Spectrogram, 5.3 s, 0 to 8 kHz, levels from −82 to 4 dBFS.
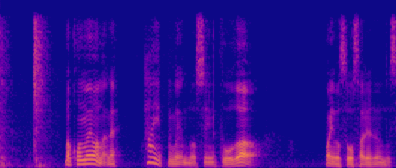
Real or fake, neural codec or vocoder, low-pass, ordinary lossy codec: fake; codec, 16 kHz, 1 kbps, FunCodec, trained on Chinese and English, 50 frames a second; 7.2 kHz; Opus, 64 kbps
